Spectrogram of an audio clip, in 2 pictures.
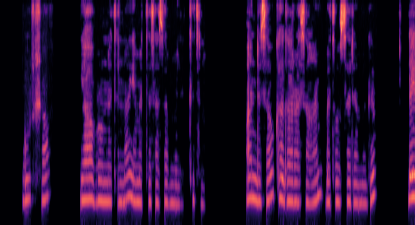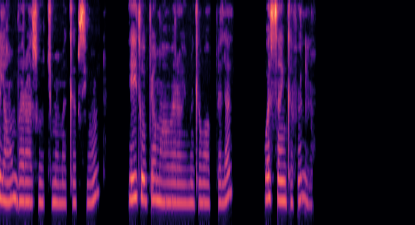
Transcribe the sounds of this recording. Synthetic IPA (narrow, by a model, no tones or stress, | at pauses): ɡuɾʃa | jɛhaβɾonːət̪ʰɨnːajɛmət̪ʰːəsasəβməlɨkʰːɨt̪nəw | ʔand̪səwkʰəɡaɾasəɦanbət̪ʰəwɔsːəd̪əmɨɡɨβ | le̞lawmbəɾaso̞t͡ʃːməməɡəβsiho̞n | jɛit̪ʰjo̞pʼːjamahβəɾawimɨɡɨβabːəlal | wɔsːaɲkʰɨfɨlnəw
